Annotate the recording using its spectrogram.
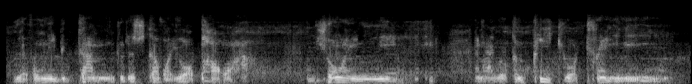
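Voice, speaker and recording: Putting on a menacing character voice, a man speaks at a moderate pace in a very deep, low pitch. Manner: menacing, commanding.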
